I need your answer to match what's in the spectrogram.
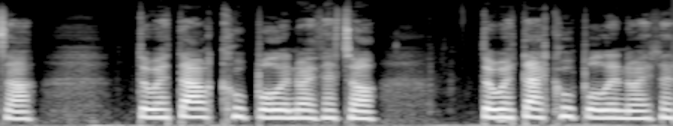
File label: "cwbl", Welsh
